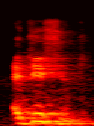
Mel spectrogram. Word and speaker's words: adjacent: Now D in this sequence or the cluster DJ, when D is followed by J, D is not pronounced. Adjective is not adjective, adjective. Adjacent, not adjacent.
